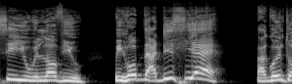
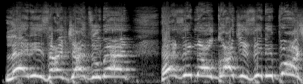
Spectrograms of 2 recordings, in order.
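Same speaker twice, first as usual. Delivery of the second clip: hype announcer; 11 semitones higher than usual. Acted. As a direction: belt out a grand introduction, stretching the ending. Hype introduction of co-host.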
